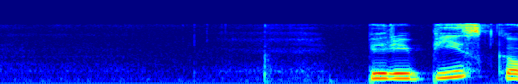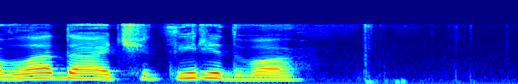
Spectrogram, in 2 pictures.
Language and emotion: Russian, neutral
